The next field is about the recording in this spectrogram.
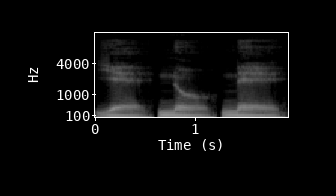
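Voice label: "yenone", concatenated syllables; Affixing experiment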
